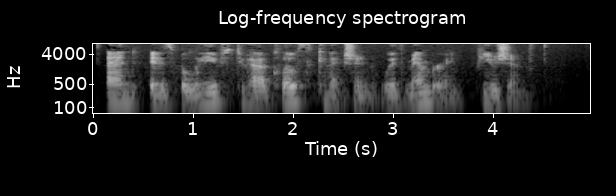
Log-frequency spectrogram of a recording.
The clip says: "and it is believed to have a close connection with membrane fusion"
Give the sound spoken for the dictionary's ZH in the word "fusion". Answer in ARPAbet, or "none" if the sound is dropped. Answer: ZH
